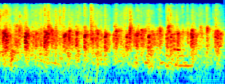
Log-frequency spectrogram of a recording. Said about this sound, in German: Gebt doch Marlies einen riesengroßen Applaus.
